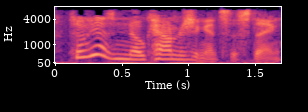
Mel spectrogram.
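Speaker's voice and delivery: plain reading voice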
